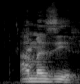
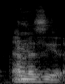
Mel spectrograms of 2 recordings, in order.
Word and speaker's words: Amazigh: They use the term Amazigh. – Amazigh. – Okay, my pronunciation. – It's okay. – Amazigh.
